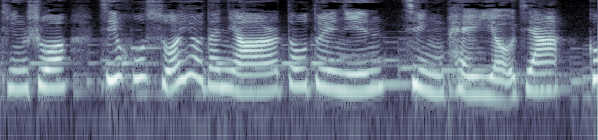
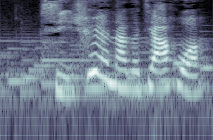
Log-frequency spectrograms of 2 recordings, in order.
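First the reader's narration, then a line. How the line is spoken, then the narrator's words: Furious cursing, crow. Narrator (Chinese): 乌鸦便怒发冲冠，张口就骂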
